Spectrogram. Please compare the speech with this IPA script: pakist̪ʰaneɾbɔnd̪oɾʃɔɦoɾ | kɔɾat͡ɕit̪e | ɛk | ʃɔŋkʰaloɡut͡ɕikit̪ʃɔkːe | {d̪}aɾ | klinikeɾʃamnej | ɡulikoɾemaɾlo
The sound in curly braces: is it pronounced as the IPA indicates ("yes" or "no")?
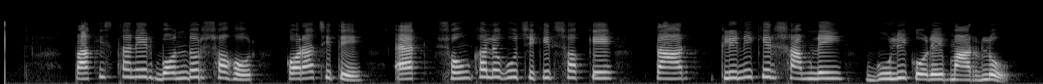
no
